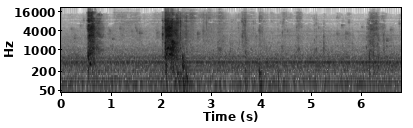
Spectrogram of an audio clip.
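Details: Three sharp, explosive sneezes from a caracal, the middle one loudest with a quick second snort, over low room hum and faint clicks.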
